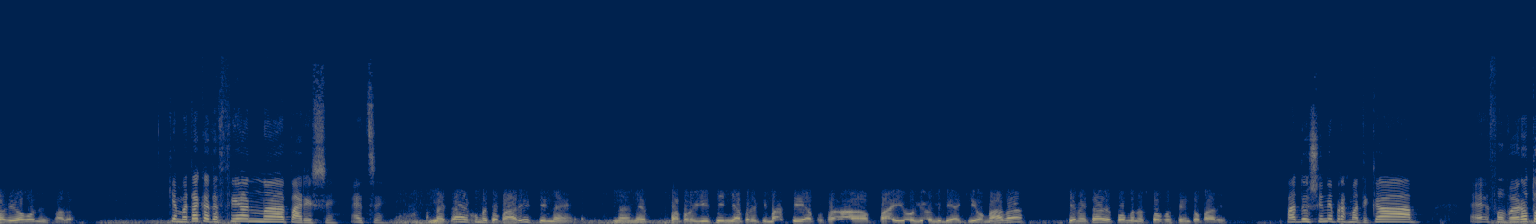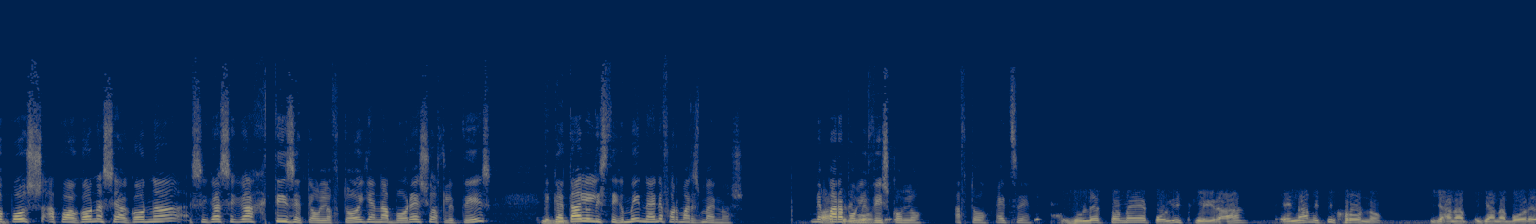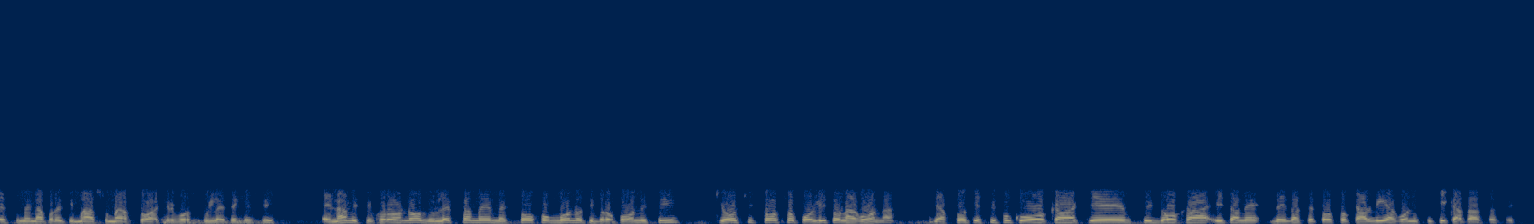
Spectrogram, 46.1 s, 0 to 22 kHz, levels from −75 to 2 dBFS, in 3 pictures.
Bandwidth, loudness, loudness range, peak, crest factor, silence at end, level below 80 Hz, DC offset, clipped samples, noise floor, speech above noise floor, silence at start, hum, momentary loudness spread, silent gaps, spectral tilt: 16 kHz; -29 LUFS; 3 LU; -8 dBFS; 22 dB; 0.2 s; -76 dBFS; under 0.1%; under 0.1%; -62 dBFS; 33 dB; 0 s; none; 11 LU; none; -5 dB/octave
